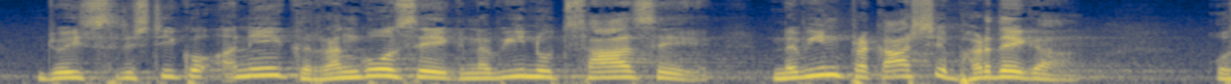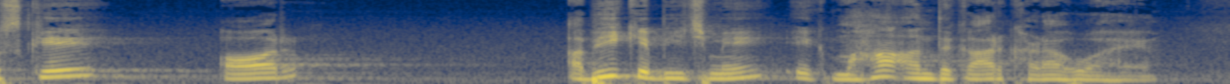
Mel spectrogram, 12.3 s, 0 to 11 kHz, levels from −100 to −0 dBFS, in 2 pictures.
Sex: male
